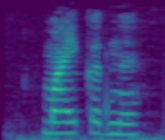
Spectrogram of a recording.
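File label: "майкӧдны", Komi, female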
